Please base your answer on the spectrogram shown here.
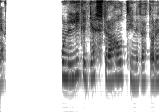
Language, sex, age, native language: Icelandic, female, 12, Icelandic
